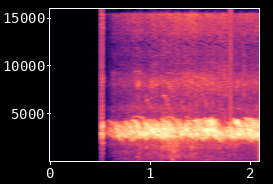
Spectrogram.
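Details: Baby chickens: after a half-second of silence, a dense chorus of shrill, high-pitched overlapping peeps begins and continues steadily, with a few soft low knocks underneath.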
